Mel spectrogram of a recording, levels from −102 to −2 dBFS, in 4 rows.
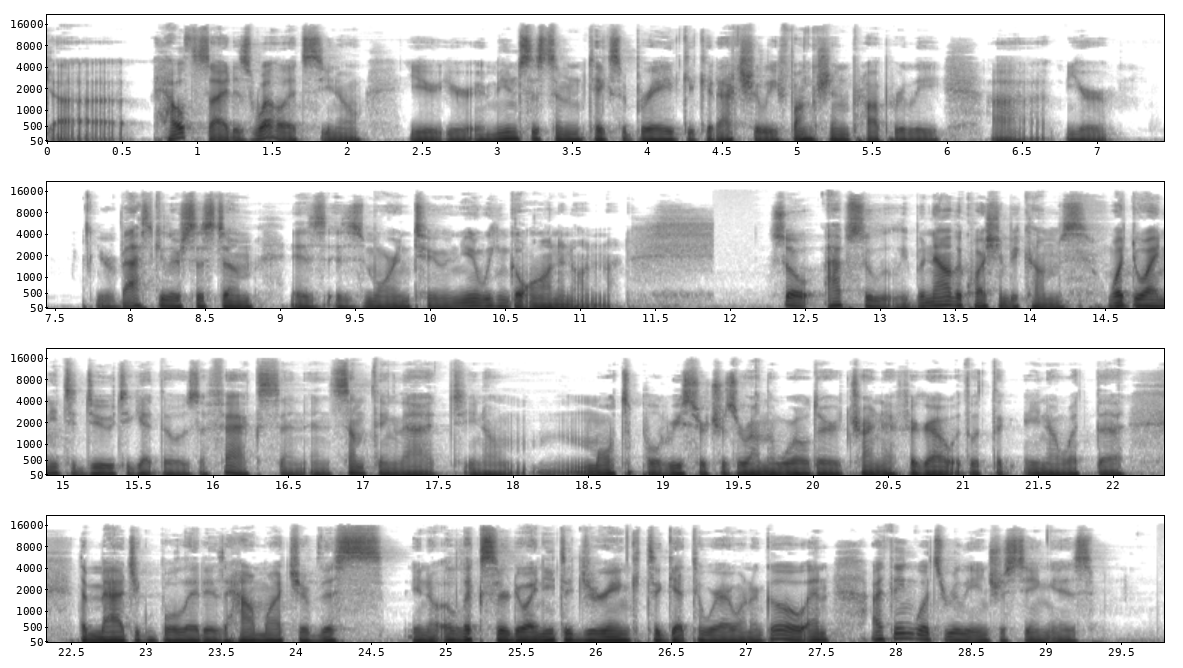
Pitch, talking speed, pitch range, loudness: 85 Hz, 225 wpm, 80-95 Hz, -26 LUFS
